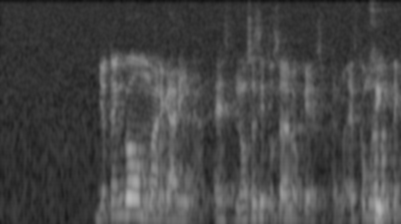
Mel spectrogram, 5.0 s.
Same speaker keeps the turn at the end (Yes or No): Yes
